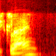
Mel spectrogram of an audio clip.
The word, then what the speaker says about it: Kleyn: Eh, mijn naam spreek je uit als Le Klein. – Le Klein. En ook een oh. beetje Duits. En ook een beetje Duits. Ja, het, is wel een het, blijft, het blijft zeker, zeker hangen.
